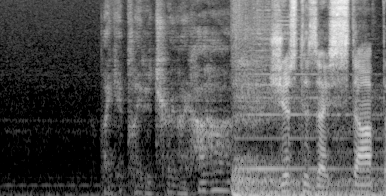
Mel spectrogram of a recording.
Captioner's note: whispering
